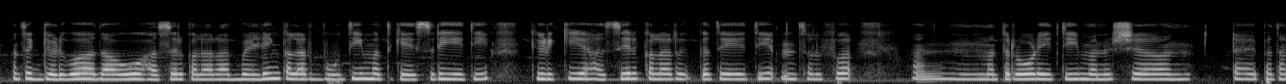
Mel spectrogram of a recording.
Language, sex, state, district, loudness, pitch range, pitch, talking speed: Kannada, female, Karnataka, Belgaum, -21 LUFS, 235-250 Hz, 245 Hz, 70 wpm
